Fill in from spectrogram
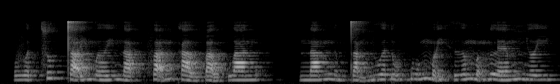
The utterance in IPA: v ə˨˩ t̚ s u˦˥ p̚ t̪ a̰˧˥ j m əː˨˦ j n a˨˩ k̚ f a̰˧˥ n k a˧˩ w ɓ a˧˩ w h w a˧ n | n a˨˦ m n ə̤˨˩ m t̪ a̰˧˨ ŋ ɲ u˧ ə̯ ɗ ṵ˧˨ ɓ ṵ˧˥ m ə̰˧˥ j h ɨ˨˦ ə̯ m ə̰˧˥ m l ɛ˨˦ m ɲ ə˧ j

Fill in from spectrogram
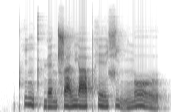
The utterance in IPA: pʰ i˥˩ ŋ pʰ ɥ ɛ˧˥ n ʂ ä˧˥ l j ä˧˥ pʰ e˧˥ ɪ̯ ɕ ḭ˨˩ ŋ n̪ o˥˩ ʊ̯

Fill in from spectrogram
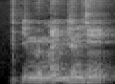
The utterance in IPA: pʲ ɐ m ɵ m æ̃ mʲ ɐ ŋ ɡ ẽ

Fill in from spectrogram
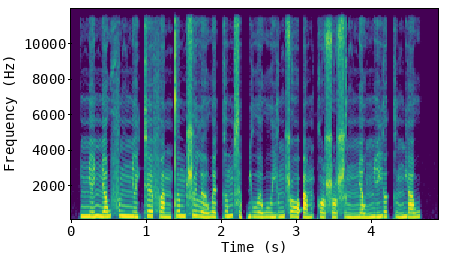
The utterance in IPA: ɲ ɛ˨˩˦ ɲ a˧˥ w f ə˧ ŋ ɲ ə˨˩ j k ɛ˧ f a˨˩ n t̪ əː˧ m ʂ ɨ˧ l əː˨˩˨ w ɛ˨˩˦ k ə˧˥ m s ɨ˨˩ p̚ j u˨˩ ə̯ w u˨˩ j ə˧˥ ŋ ʂ ɔ˧ ʔ a˨˩˦ m k ɔ˨˩ ʂ ɔ˨˩ ʂ ə˨˩ ŋ ɲ a˨˩ w ɲ i˨˩˦ j əː˧˥ k ə˨˩˦ ŋ j a˧˥ w

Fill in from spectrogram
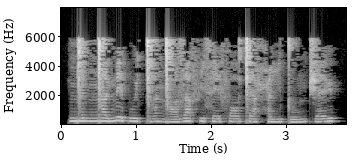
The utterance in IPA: ŋ͡ǀ e m ŋ͡ǀ a y̯ m e p u y̯ ɡ͡ǀ a ŋ͡ǀ ɑ z a f i s e f ɔ ǀ ɛ ħ i t u m t͡ʃ ɛ y̯

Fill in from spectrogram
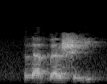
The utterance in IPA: l a ɓ ɐ ʂ i

